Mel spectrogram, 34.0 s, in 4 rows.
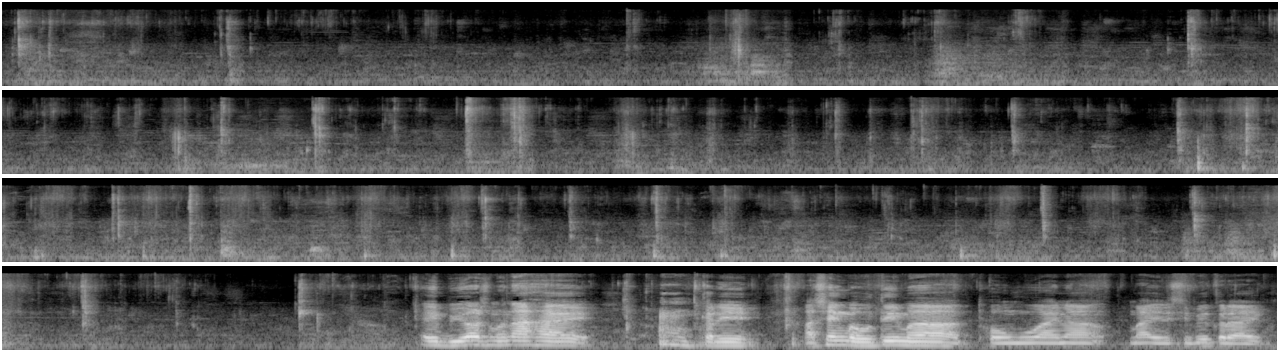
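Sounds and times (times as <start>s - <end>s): person chewing food: 0.0s - 31.0s.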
